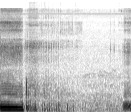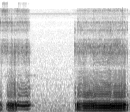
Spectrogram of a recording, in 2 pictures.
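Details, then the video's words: Sleeping English Bulldog Mildred, dreaming hard on the couch, makes gravelly nasal snores: one ending at the start, a short snort midway, then a longer rumbling snore, with quiet breathing in between. "SNORING BULLDOG SLEEPING & DREAMING HARD!!!"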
